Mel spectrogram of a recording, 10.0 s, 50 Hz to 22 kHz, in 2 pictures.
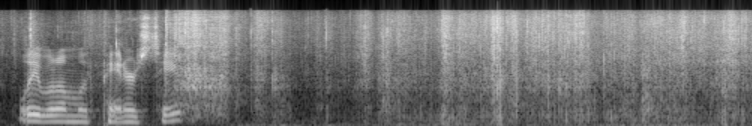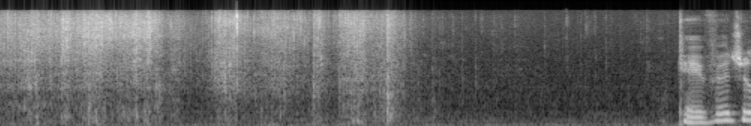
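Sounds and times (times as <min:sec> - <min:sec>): bubble wrap crinkling: 0:00.0 - 0:09.4.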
